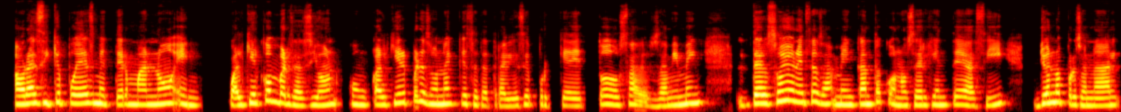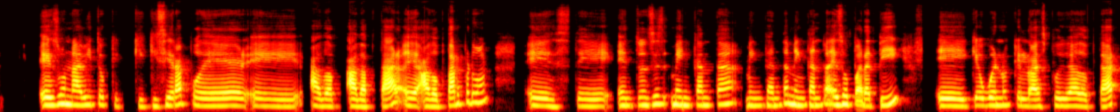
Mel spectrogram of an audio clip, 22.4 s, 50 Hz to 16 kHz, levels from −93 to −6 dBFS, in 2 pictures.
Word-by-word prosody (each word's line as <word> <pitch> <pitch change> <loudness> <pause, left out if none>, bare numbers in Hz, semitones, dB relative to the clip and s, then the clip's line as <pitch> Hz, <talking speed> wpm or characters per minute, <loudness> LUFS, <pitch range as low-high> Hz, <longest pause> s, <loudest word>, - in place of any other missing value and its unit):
ahora 250 +3 +6
sí 275 -1 +1
que 290 - -2
puedes 265 0 +2
meter 240 -2 +1
mano 235 +2 +2
en 225 -5 -2 0.3
cualquier 220 +5 +1
conversación, 240 -6 0
con 235 -3 -2
cualquier 225 +6 -1
persona 250 -4 +1
que 250 0 -4
se 230 -2 -7
te 205 - -7
atraviese, 200 +3 -7
porque 210 -3 -8
todo 235 -1 -1
sabes, 230 -4 -5
o - - -12
sea, 195 +1 -4
a - - -4
mí 220 +1 -1
me 250 +3 +3
en 275 +2 +1 0.5
te 260 0 +7
soy 315 +6 +3
honesta, 310 -3 +1
o - - +1
sea, 250 -1 -1
me 230 -1 +1
encanta 245 +5 +1
conocer 220 -4 -3
gente 225 0 -3
así, 215 +6 -5 0.2
yo 235 +7 +2
en 280 - +4
lo 295 0 +1
personal 210 -2 -2 0.4
es 220 +1 +4
un 250 -2 +5
hábito 225 +1 0
que 195 -4 -16
que 185 - -9
quisiera 215 +6 0
poder, 200 -1 0
eh, 185 -2 -5
adop 190 -2 +1
adaptar, 180 +1 +4
eh, 200 -1 +3
adoptar, 190 +5 +4
perdón, 295 +3 -2 0.4
este, 190 -2 -4
entonces 215 +4 -2
me 235 - +3
encanta, 220 +4 -1
me 210 - -5
encanta, 205 +4 -3
me 240 -3 +4
encanta 210 +2 0
eso 230 +1 +3
para 195 -4 +3
ti, 240 - -1 0.3
eh, 200 -2 +2
qué 210 - -3
bueno 210 +1 0
que 205 - -5
lo 190 -1 +1
has 185 0 +3
podido 195 +1 -2
adoptar. 185 -1 +1
220 Hz, 190 wpm, -23 LUFS, 200-245 Hz, 0.5 s, te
